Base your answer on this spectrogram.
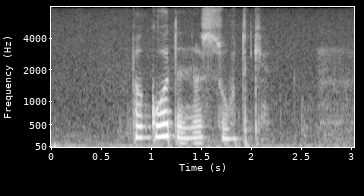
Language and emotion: Russian, sad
